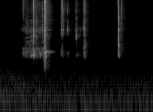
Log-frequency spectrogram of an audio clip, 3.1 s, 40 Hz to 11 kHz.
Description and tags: Charging an 1957 Rolleiflex (no shoot sound incluse)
